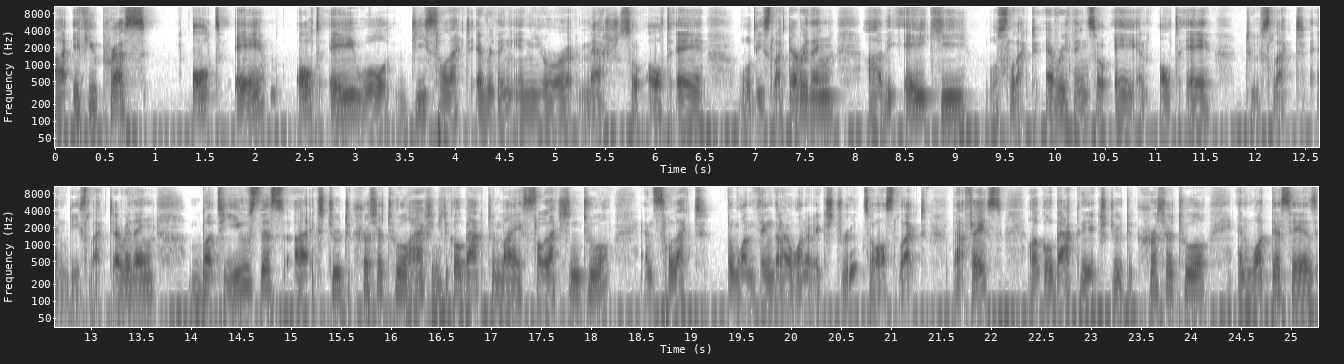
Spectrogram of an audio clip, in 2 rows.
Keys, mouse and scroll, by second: 6.1 alt+a, 17.5 click, 19.3 click, 20.9-23.6 middle drag, 23.6 click.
